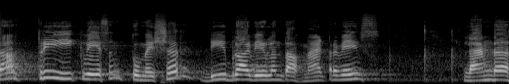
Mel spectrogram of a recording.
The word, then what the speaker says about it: de Broglie: So the de Broglie indicate actual pronunciation de Broglie.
